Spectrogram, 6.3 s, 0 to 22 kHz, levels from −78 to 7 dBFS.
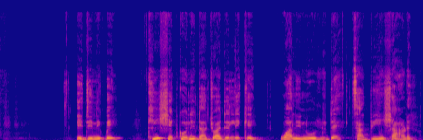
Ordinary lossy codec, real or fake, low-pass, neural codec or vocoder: none; real; none; none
